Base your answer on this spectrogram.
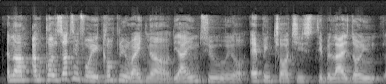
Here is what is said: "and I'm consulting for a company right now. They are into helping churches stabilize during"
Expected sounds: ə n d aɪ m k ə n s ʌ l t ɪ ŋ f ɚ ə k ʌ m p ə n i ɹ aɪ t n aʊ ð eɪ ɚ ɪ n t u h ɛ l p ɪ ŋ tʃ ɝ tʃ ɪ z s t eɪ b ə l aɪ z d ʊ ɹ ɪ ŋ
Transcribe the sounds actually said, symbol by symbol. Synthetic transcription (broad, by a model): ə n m aɪ m k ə n s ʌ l t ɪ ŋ f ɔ ə k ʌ m p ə n i ɹ aɪ t n aʊ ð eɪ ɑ ɪ n t u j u n p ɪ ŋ tʃ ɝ tʃ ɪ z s t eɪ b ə l aɪ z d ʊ ɹ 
